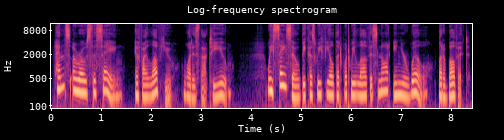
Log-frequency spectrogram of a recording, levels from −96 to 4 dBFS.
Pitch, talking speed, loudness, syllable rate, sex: 195 Hz, 220 wpm, -18 LUFS, 5.4 syllables/s, female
